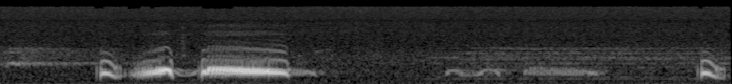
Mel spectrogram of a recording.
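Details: Spotted dove used as a decoy, cooing in a broken stammering rhythm to provoke wild doves. A rising hiccup leads into a long warbling coo, followed by soft wavering murmurs and a new phrase beginning.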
